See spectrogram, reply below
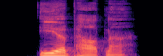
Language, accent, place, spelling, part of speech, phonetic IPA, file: German, Germany, Berlin, Ehepartner, noun, [ˈeːəˌpaʁtnɐ], De-Ehepartner.ogg
- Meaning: spouse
